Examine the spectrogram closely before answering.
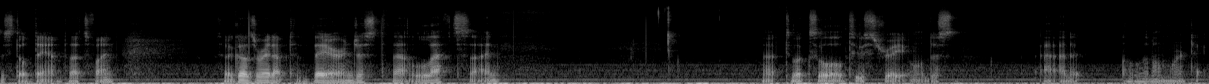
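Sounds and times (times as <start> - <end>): low electrical hum: 0.0 - 12.0
light sharp clicks: 6.4 - 7.3.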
